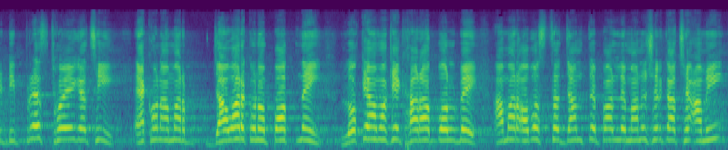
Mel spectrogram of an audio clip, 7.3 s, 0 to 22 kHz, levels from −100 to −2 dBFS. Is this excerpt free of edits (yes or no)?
yes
